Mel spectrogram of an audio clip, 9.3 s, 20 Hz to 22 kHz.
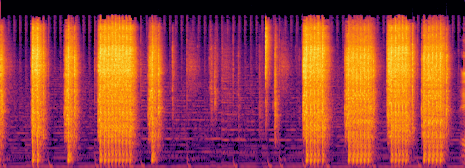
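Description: A Jing Gong G36 airsoft rifle with a suppressor fires several rapid full-auto bursts, muffled mechanical rattling in two groups separated by a quiet pause, close and with no talking.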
